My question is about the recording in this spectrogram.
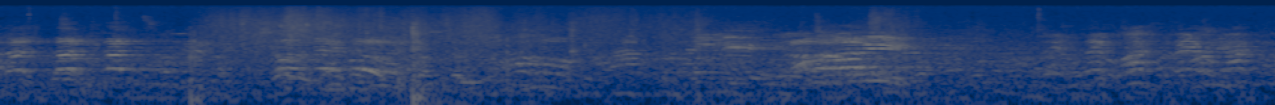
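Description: Men's voices calling and shouting out on an outdoor football pitch, one call louder around the middle, with two short thuds about a second and about three seconds in.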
